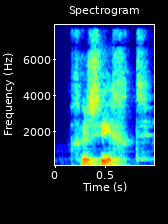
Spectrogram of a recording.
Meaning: 1. seeing, the ability to observe visually, vision, sight 2. face, front-side of a head 3. sight, visual impression, view, vision 4. vision, experience of an appearance 5. figurehead
- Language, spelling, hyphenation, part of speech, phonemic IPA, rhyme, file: Dutch, gezicht, ge‧zicht, noun, /ɣəˈzɪxt/, -ɪxt, Nl-gezicht.ogg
